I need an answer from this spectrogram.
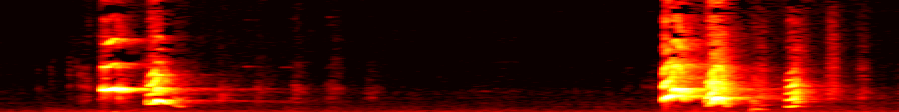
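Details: Shiba Inu dog vocalizing while wanting to have a net. Two bursts of sharp, high yipping barks: a quick double yip, then about three seconds later a tighter run of three yips, with silence between.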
